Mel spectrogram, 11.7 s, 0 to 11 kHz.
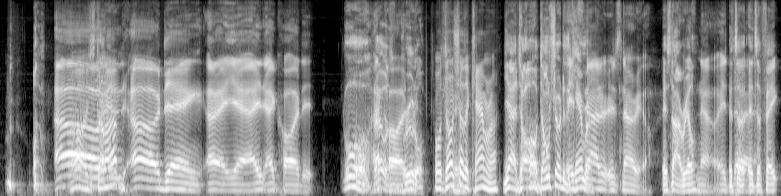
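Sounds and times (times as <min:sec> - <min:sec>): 
loud drawn-out croaking burp: 0:00.0 - 0:02.0
speech: 0:00.8 - 0:11.7.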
